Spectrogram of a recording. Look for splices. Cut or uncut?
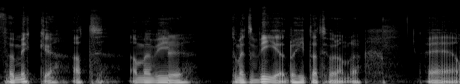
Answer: cut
